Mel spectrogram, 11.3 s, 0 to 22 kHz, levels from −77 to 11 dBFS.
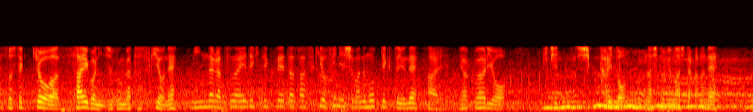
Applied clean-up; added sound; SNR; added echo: none; Sink (filling or washing); 20 dB; none.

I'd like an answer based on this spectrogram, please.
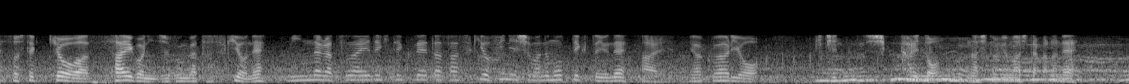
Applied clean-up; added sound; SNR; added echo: none; none; none; none.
